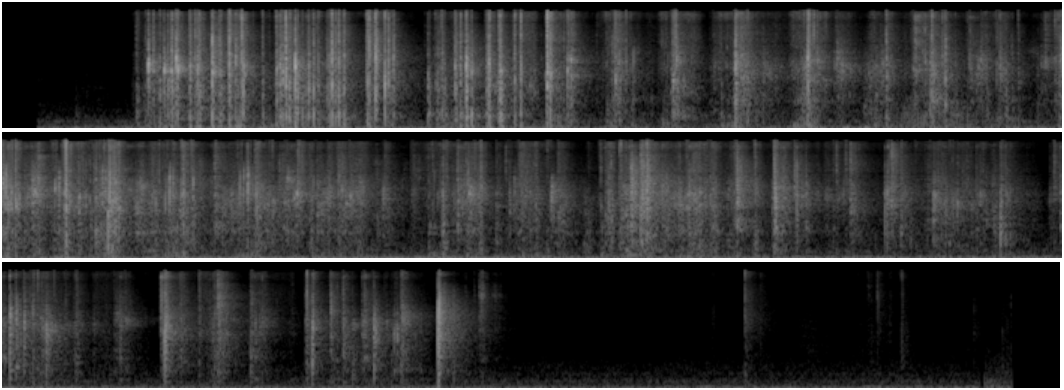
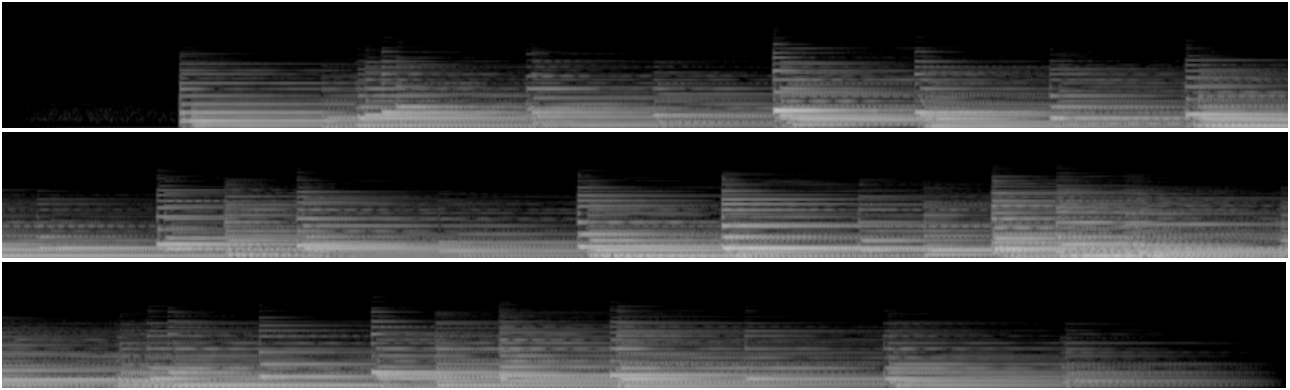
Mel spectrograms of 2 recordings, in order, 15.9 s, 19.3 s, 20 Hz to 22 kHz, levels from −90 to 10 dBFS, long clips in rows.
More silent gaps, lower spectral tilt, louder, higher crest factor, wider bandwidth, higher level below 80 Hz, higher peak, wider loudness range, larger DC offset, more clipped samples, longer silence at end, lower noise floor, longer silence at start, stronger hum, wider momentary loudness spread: neither; second, 0.5 dB/octave vs -11.5 dB/octave; second, -33 LUFS vs -26 LUFS; first, 32 dB vs 18 dB; first, 17 kHz vs 4.7 kHz; second, -56 dBFS vs -48 dBFS; first, -4 dBFS vs -8 dBFS; first, 11 LU vs 6 LU; neither; neither; second, 0.25 s vs 0.55 s; second, -60 dBFS vs -79 dBFS; second, 0.35 s vs 0.9 s; neither; about the same, 15 LU vs 13 LU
